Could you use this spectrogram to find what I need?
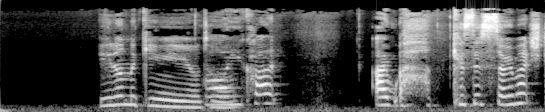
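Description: A young woman talks with animation close to a phone microphone.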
